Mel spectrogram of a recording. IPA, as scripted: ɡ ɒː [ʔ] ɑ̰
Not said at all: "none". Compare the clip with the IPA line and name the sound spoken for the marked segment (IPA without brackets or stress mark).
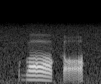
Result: k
